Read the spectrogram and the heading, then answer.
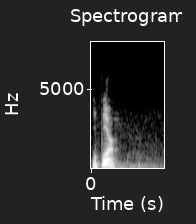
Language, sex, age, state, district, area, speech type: Assamese, male, 18-30, Assam, Biswanath, rural, read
